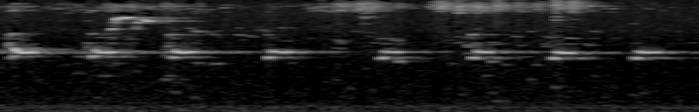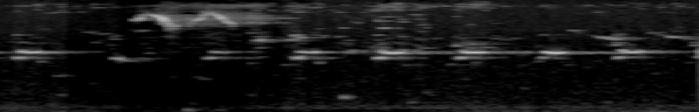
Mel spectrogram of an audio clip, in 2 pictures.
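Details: Common redshank (Tringa totanus) in Greece repeats mellow, fluty piping notes, two or three per second in a steady run, with high, thin chirps from other small birds.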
